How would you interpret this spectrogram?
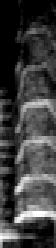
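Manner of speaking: a long high wailing scream, mimicking the ghostly shriek; imitated scream. Girl retelling a ghost story recreates the night shriek, imitated high scream. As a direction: recreate the eerie shriek she heard at night. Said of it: "चीखने वाली".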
